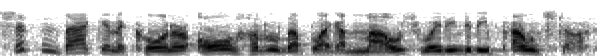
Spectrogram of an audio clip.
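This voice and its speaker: An actor playing a wry, chatty insurance agent in a 1950s radio drama. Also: male voice, a little high, fairly quick, natural voice. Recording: tinny lo-fi 1950s radio broadcast.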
